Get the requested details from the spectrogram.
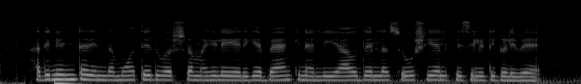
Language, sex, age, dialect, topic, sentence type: Kannada, female, 18-24, Coastal/Dakshin, banking, question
